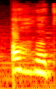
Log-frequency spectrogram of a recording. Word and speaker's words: Ahlat: Şehir Bizanslılar döneminde Kıhlat, Süryaniler döneminde Kihelat, Araplar döneminde Halat, İranlılar ve Türkler döneminde ise Ahlat olarak telaffuz ediliyordu.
